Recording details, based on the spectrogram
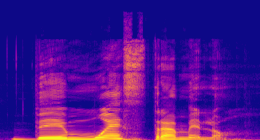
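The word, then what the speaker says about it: demuéstramelo: verb plus two pronouns okay so for example de muestra melo de muestra melo so that's how you pronounce that word okay and that means show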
